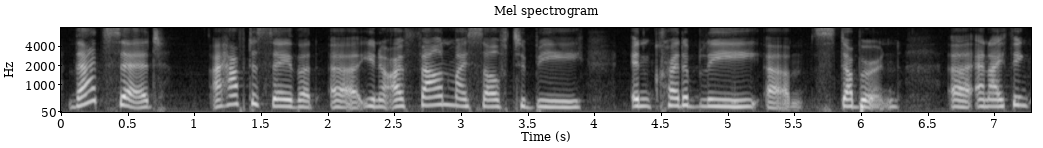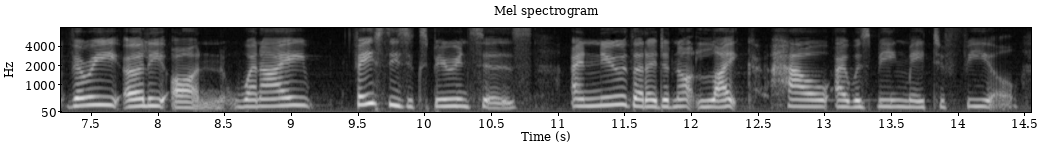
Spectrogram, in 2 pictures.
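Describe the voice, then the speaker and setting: A woman from Hong Kong who works as a lawyer speaks on a discussion panel, pausing often with fillers as she thinks. Her voice sits a little high. The sound is dry and close. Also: dry recording. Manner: thoughtful, with many fillers and restarts.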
